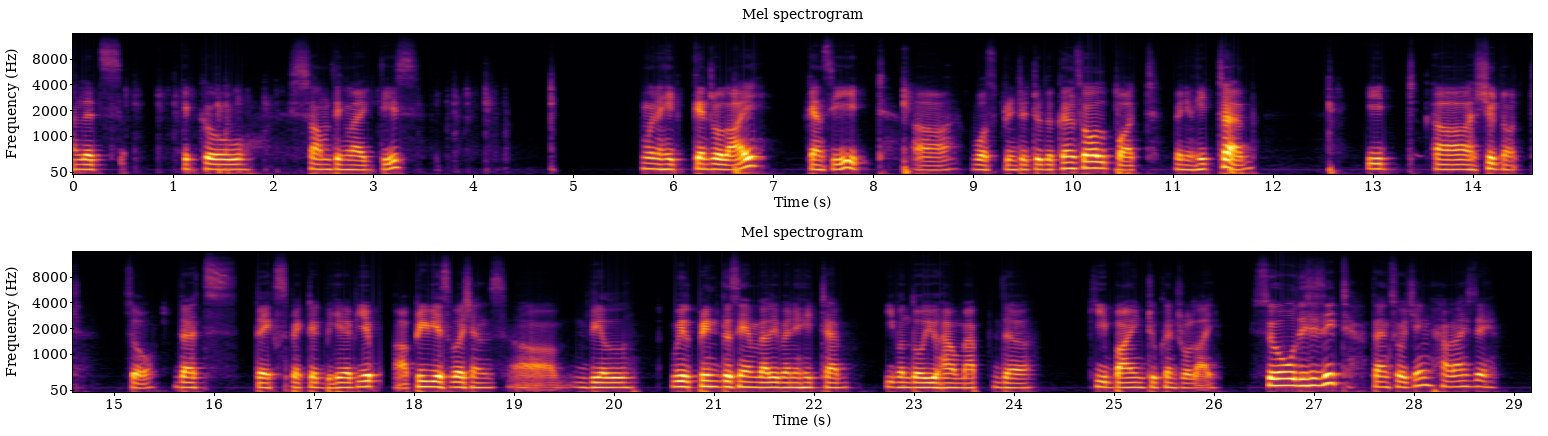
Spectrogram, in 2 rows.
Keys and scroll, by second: 0.0-4.6 typing, 4.7 Return, 6.5 ctrl+i, 8.2 ctrl+i, 9.9 shift+;, 10.4 Escape, 11.6 Tab, 12.6 Tab.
